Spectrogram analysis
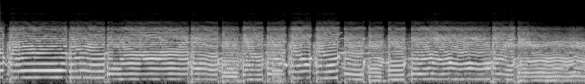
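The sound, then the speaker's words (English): Slide guitar run through the red side of an overdrive pedal, its distorted, sustained notes gliding smoothly between pitches in a loud, continuous phrase of many notes with no talking. “Like that's a great slide sound.”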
